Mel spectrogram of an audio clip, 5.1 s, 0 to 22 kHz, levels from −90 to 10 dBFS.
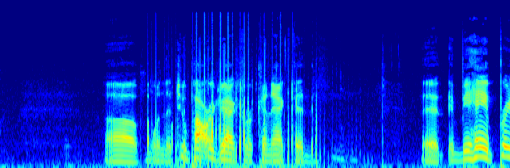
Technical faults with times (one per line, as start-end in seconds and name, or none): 1.44-3.79 buffer tearing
